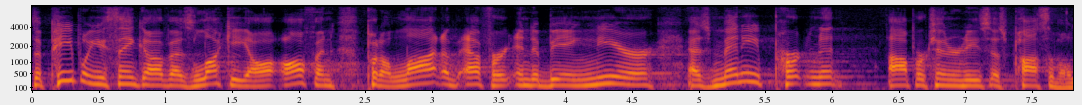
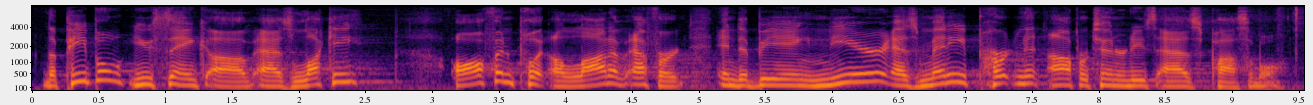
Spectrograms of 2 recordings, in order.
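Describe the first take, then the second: First: It is said at a faster pace. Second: It is said at a slower pace.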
